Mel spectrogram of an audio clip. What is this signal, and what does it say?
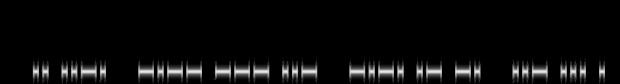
Morse code, heard as a keyed tone, about 25 wpm, 600 Hz. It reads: IF YOU CAN USE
